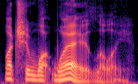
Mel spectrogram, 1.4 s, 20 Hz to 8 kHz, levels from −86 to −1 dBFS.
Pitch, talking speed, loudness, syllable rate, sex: 105 Hz, 215 wpm, -17 LUFS, 4.0 syllables/s, male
